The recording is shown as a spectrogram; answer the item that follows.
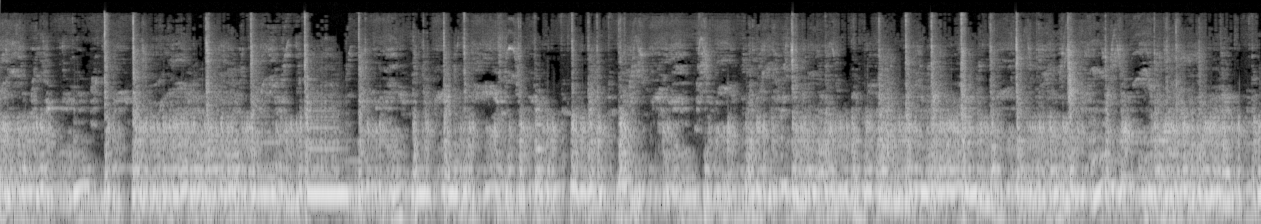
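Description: Bass guitar played in a steady stream of plucked notes, with sharp string attacks on the strokes.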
